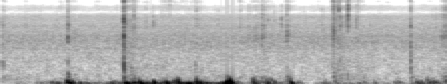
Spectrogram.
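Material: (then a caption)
Wood. A pocket knife blade whittles and scrapes along a solid, partly debarked wooden walking stick held in both hands. Soft, low, dull scraping strokes and crunchy rubs come in uneven bursts, with a few faint bright clicks between them.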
